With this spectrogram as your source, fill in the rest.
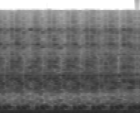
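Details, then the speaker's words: Ford Powerstroke diesel pickup idling with a lumpy, uneven low throb stumbling in a regular beat; suspected weak or dead cylinder, to be checked by cranking with the engine shut off. "definitely got a weak weak cylinder that hole we should shut it off and just crank it see if it sounds like a dead one"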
